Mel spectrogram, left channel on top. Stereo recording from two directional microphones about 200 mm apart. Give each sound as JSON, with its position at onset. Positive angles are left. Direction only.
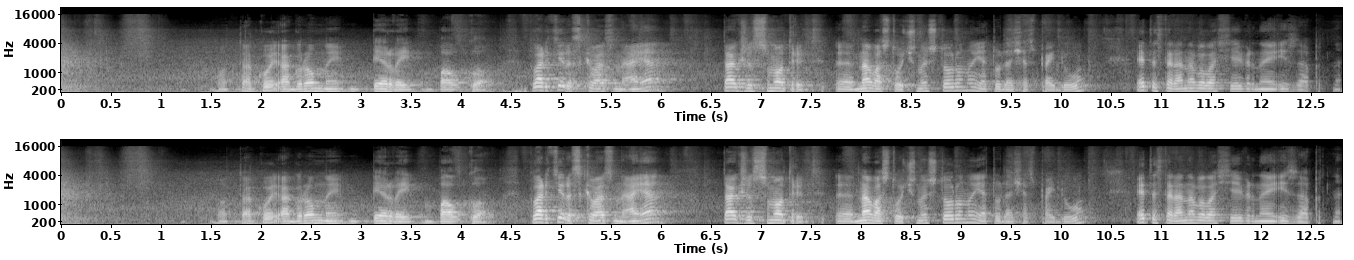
{"t": 1.8, "sound": "speech", "side_deg": 0}
{"t": 3.7, "sound": "speech", "side_deg": -25}
{"t": 6.6, "sound": "speech", "side_deg": -10}
{"t": 8.0, "sound": "speech", "side_deg": -15}
{"t": 10.7, "sound": "speech", "side_deg": -20}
